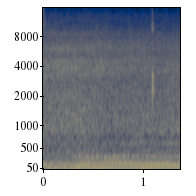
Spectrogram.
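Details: Mk6 GTI accelerating on a freeway pull after replacement of a seized exhaust-side balance shaft with new balance shafts, chain and tensioner: deep, even drone under load with no knocks, rattles or misses; runs smooth and healthy.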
